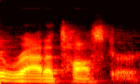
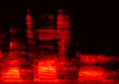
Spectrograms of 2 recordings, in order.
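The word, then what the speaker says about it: Ratatoskr: Say Rata. Rata. Say Tosker. Tosker. Okay, now say Ratatosker. Ratosker.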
